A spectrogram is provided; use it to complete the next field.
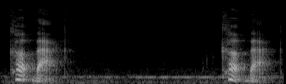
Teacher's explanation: If the next word begins with a consonant, then a stop T will sound great here, like in the phrase cut back, cut back, cut, stop the air, cut back, cut back. You don't release the T, you don't hear a T sound. What you hear is an abrupt stop.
